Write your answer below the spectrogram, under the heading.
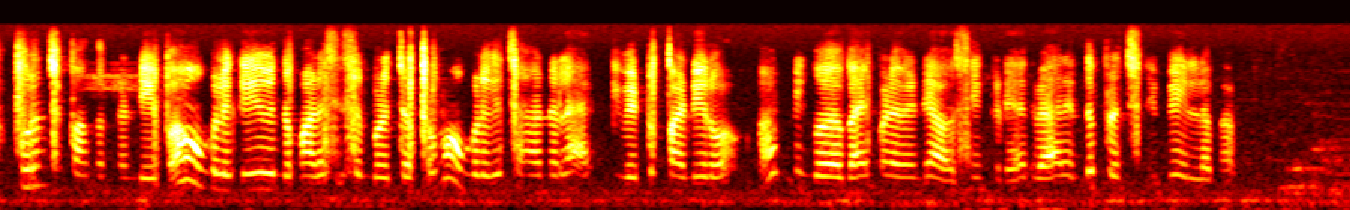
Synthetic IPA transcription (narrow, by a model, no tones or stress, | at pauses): pʊɾɪɲd͡ʒɯpːaːŋɡɐkɐɳɖɪɐpːoːɐʋʊŋɡɐɭɯkːɯɪnd̪ɐmɐnɐsisɐnpɐɽɯt͡ʃːɐpːɯɾɐmɐʋʊŋɡɐɭɯkːɯt͡ʃaːnɐlaːk̚ʈɪʋeʈːɯpɐɳːɪɾɯʋa̰ːŋɡɐnːaːniːŋɡɐbɐjɐpɐɽɐʋeːɳɖijɐʋɐsɪjɐ̃mkɪɽɐjaːðɯʋeːɾɐɪɾɯnd̪ɐpɪɾɐt͡ʃːɐnɐjɐmeːɪlːɐmɐːm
